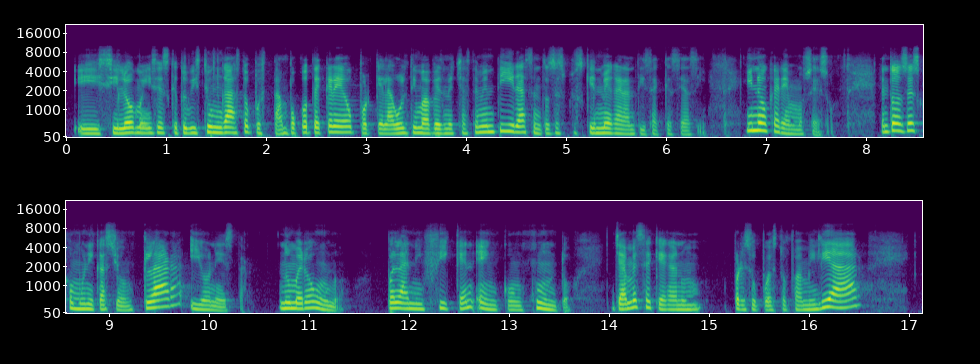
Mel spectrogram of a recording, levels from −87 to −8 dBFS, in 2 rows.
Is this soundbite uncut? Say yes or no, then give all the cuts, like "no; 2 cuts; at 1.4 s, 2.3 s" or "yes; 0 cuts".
yes; 0 cuts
